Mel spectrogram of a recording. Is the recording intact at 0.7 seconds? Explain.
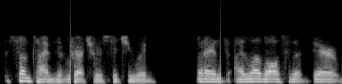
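No. At 0.70 s the sound jumps abruptly, as if around a third of a second has been cut out and the two sides butted together with no gap between them. This is audio missing between chunks: the recording or processing chain likely works in blocks, which fits a 1-second chunk size, and drops a short stretch while closing one block and starting the next, so the material on either side is spliced directly.

The same moment also carries tandem speech coding, which runs through the whole clip. The sound is rough, noisy, muffled and warbly, with nothing above 3.8 kHz. The call passed through G.729A at 8 kbit/s, then G.711 mu-law at 64 kbit/s, then G.729A again. That is two G.729A speech codecs in a row, each re-encoding the already degraded output of the one before, so their model-based artefacts stack up.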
